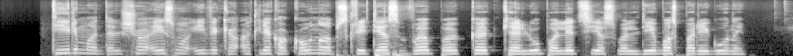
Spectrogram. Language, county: Lithuanian, Vilnius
